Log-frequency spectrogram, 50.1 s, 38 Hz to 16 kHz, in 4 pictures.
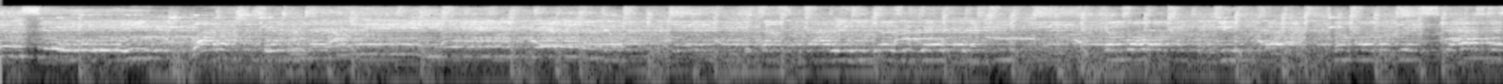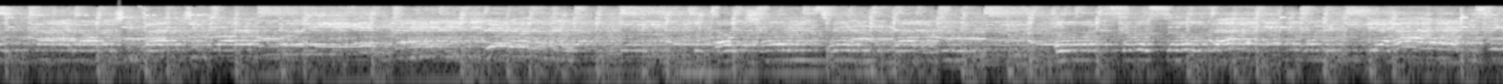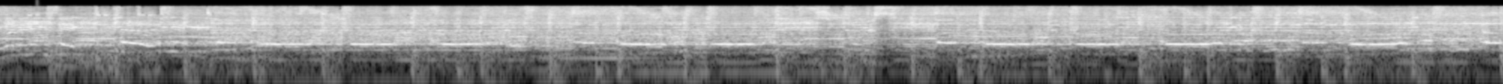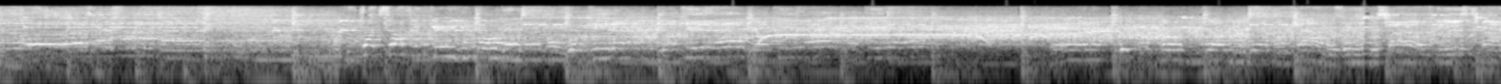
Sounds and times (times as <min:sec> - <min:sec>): Male singing: 0:00.0 - 0:39.4, 0:40.6 - 0:45.6, 0:46.3 - 0:50.0
Music: 0:00.0 - 0:50.0.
